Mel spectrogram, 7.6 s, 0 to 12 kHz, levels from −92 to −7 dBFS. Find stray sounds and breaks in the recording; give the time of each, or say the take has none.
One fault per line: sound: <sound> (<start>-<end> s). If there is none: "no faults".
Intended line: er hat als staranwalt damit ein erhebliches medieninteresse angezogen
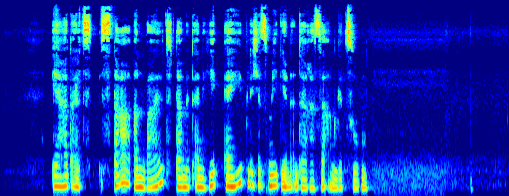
no faults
